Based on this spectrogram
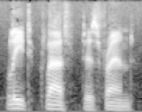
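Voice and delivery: ordinary delivery, nothing marked

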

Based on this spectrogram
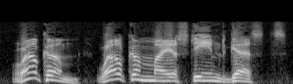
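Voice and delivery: high-pitched, drawn-out ceremonial welcome; grand host's greeting, pitched high and stretched at the end; effusive host. Acted. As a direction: greet esteemed guests as a hammed-up Baron. Baron voiced greeting his banquet guests.

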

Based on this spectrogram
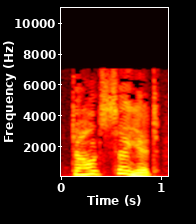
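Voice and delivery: high, distressed moan; pleading moan. A narrator's reading. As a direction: beg him in a moaning voice. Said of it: "she moaned".

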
